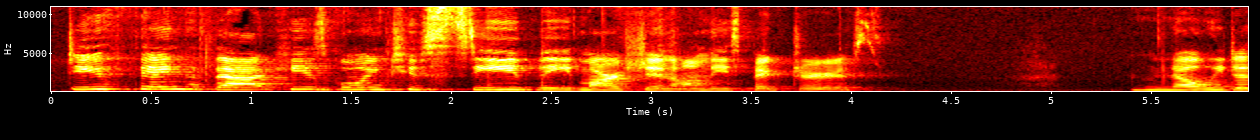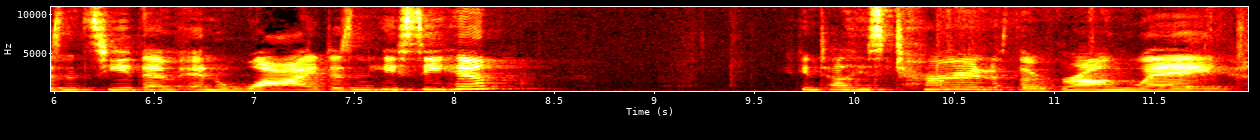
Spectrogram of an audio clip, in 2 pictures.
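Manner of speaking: plain reading voice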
